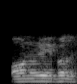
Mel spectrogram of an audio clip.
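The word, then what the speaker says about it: honourable: जैसे कि आवर है, ऑनेस्ट है, ठीक है, या फिर ऑनरेबल है, ऑनरेबल। तो यहाँ पे तीनों जगह पे जो एच है वो साइलेंट है और साउंड जो है ओ की है सभी जगह पे।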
